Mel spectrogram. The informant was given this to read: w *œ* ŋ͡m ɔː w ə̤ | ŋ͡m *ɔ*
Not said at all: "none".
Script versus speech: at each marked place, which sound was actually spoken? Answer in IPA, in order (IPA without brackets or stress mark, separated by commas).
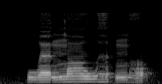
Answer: œ, ɔ̤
